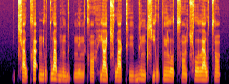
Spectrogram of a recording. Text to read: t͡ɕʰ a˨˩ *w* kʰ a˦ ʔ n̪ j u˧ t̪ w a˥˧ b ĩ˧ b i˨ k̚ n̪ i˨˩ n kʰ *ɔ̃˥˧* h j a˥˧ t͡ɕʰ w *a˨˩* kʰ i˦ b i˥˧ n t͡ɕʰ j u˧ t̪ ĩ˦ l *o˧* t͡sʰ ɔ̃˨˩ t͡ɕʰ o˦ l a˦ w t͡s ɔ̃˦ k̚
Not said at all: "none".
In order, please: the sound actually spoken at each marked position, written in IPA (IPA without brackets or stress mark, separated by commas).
w, ɔ̃˧, a˧, o˧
